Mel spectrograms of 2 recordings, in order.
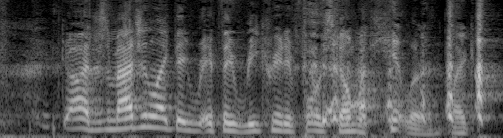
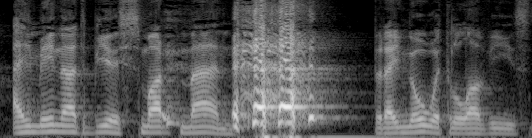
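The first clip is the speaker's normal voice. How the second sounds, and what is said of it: Put-on Russian-sounding accent. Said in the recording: “Why am I doing a Russian accent? ... Is that your Hitler accent? ... I just don't know how to do a German accent.”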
